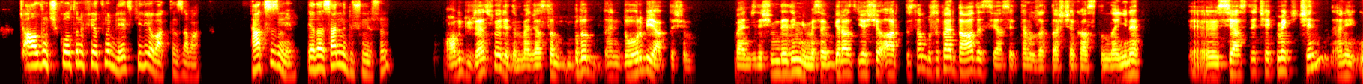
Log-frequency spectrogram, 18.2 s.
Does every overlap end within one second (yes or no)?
yes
